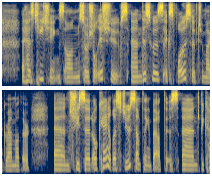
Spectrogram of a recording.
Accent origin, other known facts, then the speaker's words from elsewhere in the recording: Vermont, United States; also born or lived in New York City; Well, I live in Vermont. I was born and raised here in Vermont. I am the youngest of nine kids, very much a country person, though I did live in New York City for many, many years.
